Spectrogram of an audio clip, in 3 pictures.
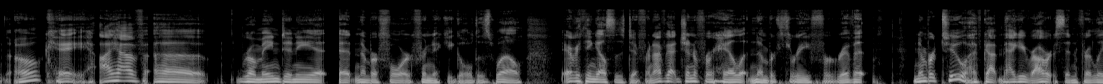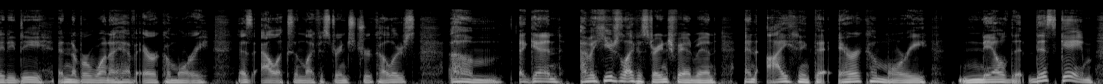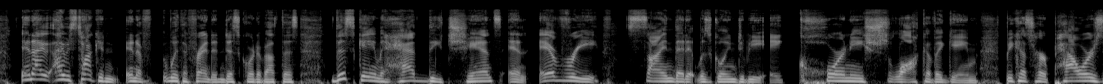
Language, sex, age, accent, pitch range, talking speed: English, male, 20-39, American, 100-140 Hz, 200 wpm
